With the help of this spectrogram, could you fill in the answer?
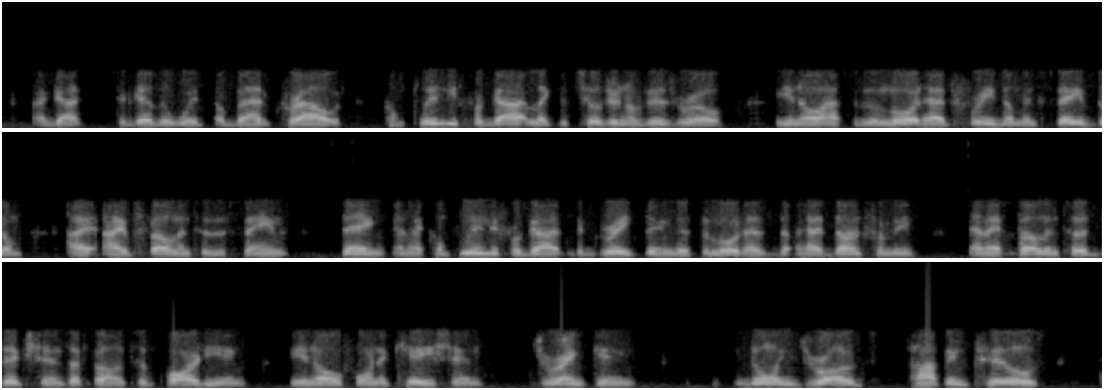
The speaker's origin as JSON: {"language": "English", "country": "El Salvador", "moved": "yes", "said": "When I was younger, I was coming from El Salvador, actually, and I found myself in the desert."}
